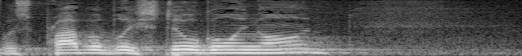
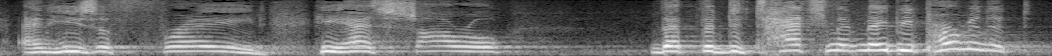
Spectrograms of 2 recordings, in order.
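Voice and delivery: higher and louder, driving each phrase home; full-force preaching; 5 semitones higher, 8 dB louder than usual. Acted. Pastor pleading with his congregation about sexual immorality, full-force preaching. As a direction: preach it hard to the whole room.

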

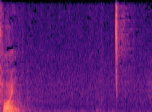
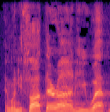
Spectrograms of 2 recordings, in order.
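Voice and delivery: raised, measured Bible reading; solemn King James reading, higher; scripture reading; 7 semitones higher than usual. Acted. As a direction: read the verse out to the congregation, slowing on the quote. Preacher reads the scripture aloud.

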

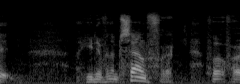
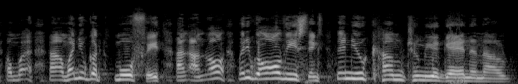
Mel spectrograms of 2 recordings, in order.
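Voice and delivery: high, lecturing list that builds louder; demanding rebuff; 8 semitones higher, 8 dB louder than usual. Acted. Preacher voicing a false God refusing a seeker, insistent rebuff. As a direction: pile up the conditions insistently.

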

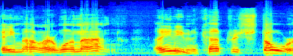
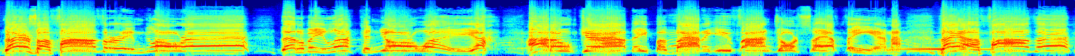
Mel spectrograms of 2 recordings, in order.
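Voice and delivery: preaching. Acted. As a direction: preach it out with full fire. Sermon climax, shouted praise.

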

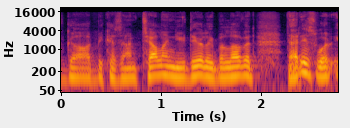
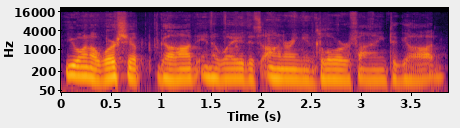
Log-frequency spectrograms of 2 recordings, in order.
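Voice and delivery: ordinary delivery

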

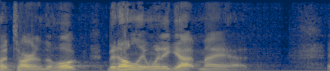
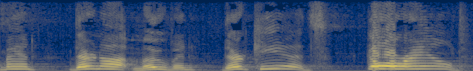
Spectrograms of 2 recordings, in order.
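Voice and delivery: high-pitched exasperated telling-off; retold exasperation, rising in force; exasperated retort; 9 semitones higher, 5 dB louder, slower than usual. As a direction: plead the obvious, pitched up high. Acting out his exasperated retort.

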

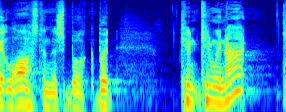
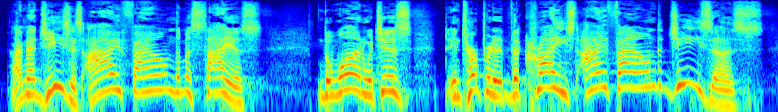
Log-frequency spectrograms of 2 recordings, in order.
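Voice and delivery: high, slow and drawn out, ringing out the words; preaching at full force; 8 semitones higher, much slower than usual. Acted. Believer telling old friends he found Jesus, preached high and slow. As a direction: declare it like a triumphant testimony.

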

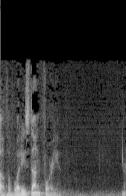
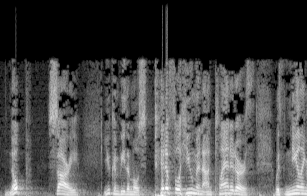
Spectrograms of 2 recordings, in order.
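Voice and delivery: loud, high, emphatic preacher delivery; impassioned preaching; 6 semitones higher, 6 dB louder than usual. Real, not acted. Preacher assuring the congregation they are instantly accepted, impassioned. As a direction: drive each phrase home with raised voice.

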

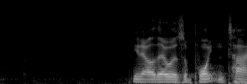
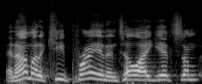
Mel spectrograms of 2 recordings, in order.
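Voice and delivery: higher, louder, insistent complaint; complaining Habakkuk; 8 semitones higher, 8 dB louder than usual. Acted. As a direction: demand an answer from God. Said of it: "He started out going".

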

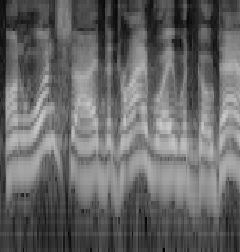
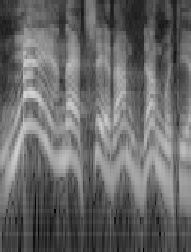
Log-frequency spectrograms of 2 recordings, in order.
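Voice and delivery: sharp, loud and much higher at the start; angry outburst; 5 semitones higher, 5 dB louder than usual. Retold or imitated. Pastor fed up with the teens, furious loud outburst. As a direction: blow up and storm off. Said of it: "And I said".

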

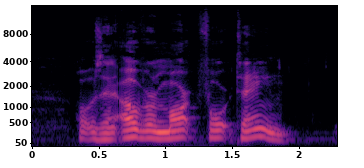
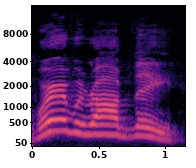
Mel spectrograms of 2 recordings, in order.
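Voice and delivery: indignant question; 7 semitones higher, 10 dB louder than usual. Acted. Voicing the people's retort.

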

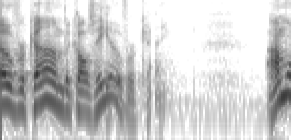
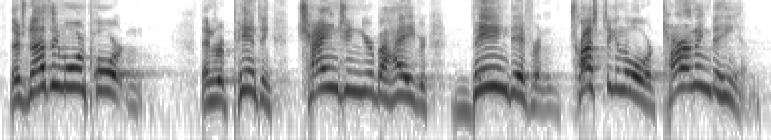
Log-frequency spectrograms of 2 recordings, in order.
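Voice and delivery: loud, high, driving sermon voice; fiery preaching; 7 semitones higher, 9 dB louder than usual. Acted. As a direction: preach it hard, urging the crowd. Preaching at full force.

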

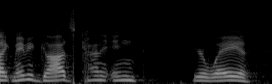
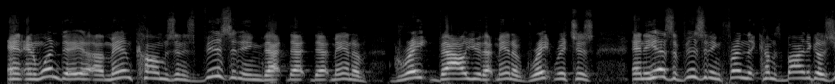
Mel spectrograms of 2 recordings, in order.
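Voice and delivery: loud, high fervent preaching; preaching at full force; 6 semitones higher, 13 dB louder than usual. Acted. Preacher telling Nathan's parable, full-force preaching. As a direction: preach it out to the crowd.

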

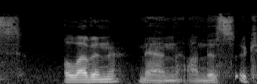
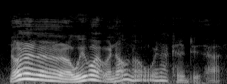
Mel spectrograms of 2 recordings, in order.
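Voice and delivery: higher, trailing-off string of denials; high-pitched imitated refusal; mock protest; 8 semitones higher, faster than usual. Voicing disciples' protesting denial.

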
